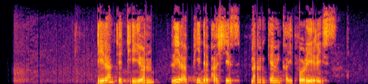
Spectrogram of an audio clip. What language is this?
Esperanto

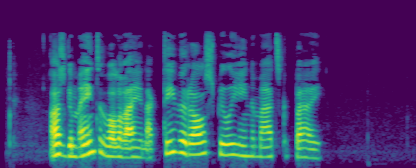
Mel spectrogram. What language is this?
Western Frisian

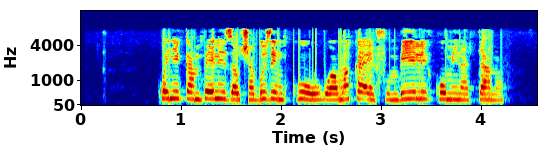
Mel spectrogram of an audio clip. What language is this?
Swahili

